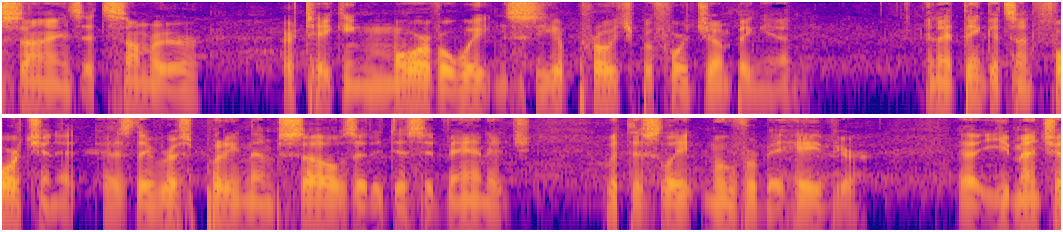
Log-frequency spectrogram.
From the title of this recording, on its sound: Live at AFPM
